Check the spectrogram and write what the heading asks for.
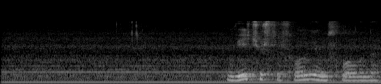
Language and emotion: Russian, neutral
